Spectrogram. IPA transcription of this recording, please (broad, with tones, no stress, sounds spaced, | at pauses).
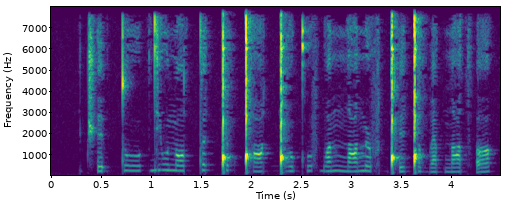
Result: t͡ʃʼ ɪ˦ ʔ tː u˦ | d j u˦ n ɔ˨˥ tː ə˦ ǃ ɪ˦ p ǃʰ ɑ˨˥ ɡ͡ǃ ɔ˥˩ kʷʰ ʌ˦ f b ʌ˨˥ nː ɑ˨˥ n ə˞˨˥ f ǃʼ ɪ˥˩ ǃ ə˥˩ b æ˥˩ p n ɑ˦ t͡sʼ ʌ˨˥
